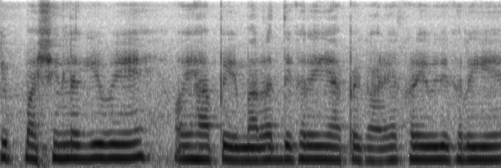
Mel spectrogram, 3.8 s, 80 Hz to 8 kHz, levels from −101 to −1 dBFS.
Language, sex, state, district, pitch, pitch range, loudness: Hindi, female, Bihar, Lakhisarai, 185 Hz, 185-200 Hz, -12 LUFS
